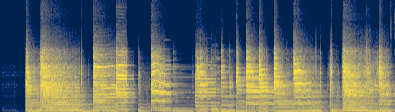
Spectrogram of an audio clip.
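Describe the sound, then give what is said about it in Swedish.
An electric guitar through a clean Silverbean amp emulation plays a series of loud, ringing chords with sustained notes and brief gaps between strums, with no one talking. “också cleanar upp snyggt tycker ja. jag. Om jag växlar över till silverbean igen.”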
